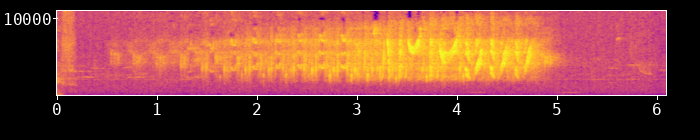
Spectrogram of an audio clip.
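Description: A forest bird singing a fast run of high chirping notes that grows louder and stops abruptly about five seconds in, with a few faint low notes beneath it.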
